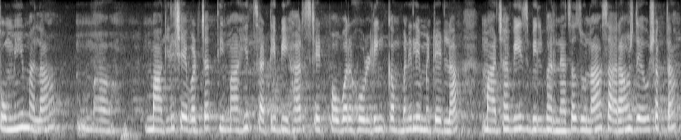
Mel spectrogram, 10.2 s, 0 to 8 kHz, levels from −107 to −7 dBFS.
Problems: constant background noise, background conversations at intervals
